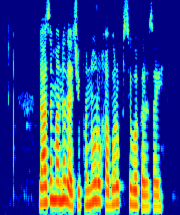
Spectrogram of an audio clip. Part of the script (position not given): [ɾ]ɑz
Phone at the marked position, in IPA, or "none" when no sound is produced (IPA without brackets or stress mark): l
